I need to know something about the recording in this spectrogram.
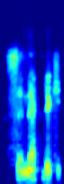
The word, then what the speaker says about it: synecdoche: So that is, let me try it again, Synecdoche.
